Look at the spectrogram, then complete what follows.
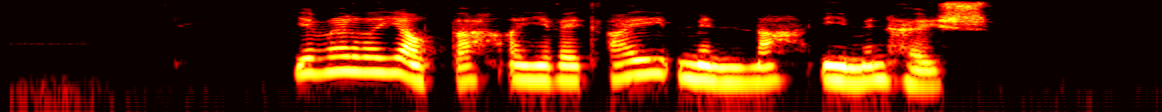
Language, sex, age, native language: Icelandic, female, 50-59, Icelandic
